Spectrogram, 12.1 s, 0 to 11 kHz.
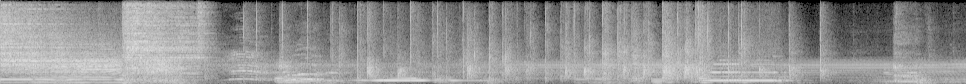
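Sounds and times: drums and cymbals: 0:00.0 - 0:02.9
bass guitar: 0:00.0 - 0:12.0
electric guitar: 0:00.0 - 0:12.0.

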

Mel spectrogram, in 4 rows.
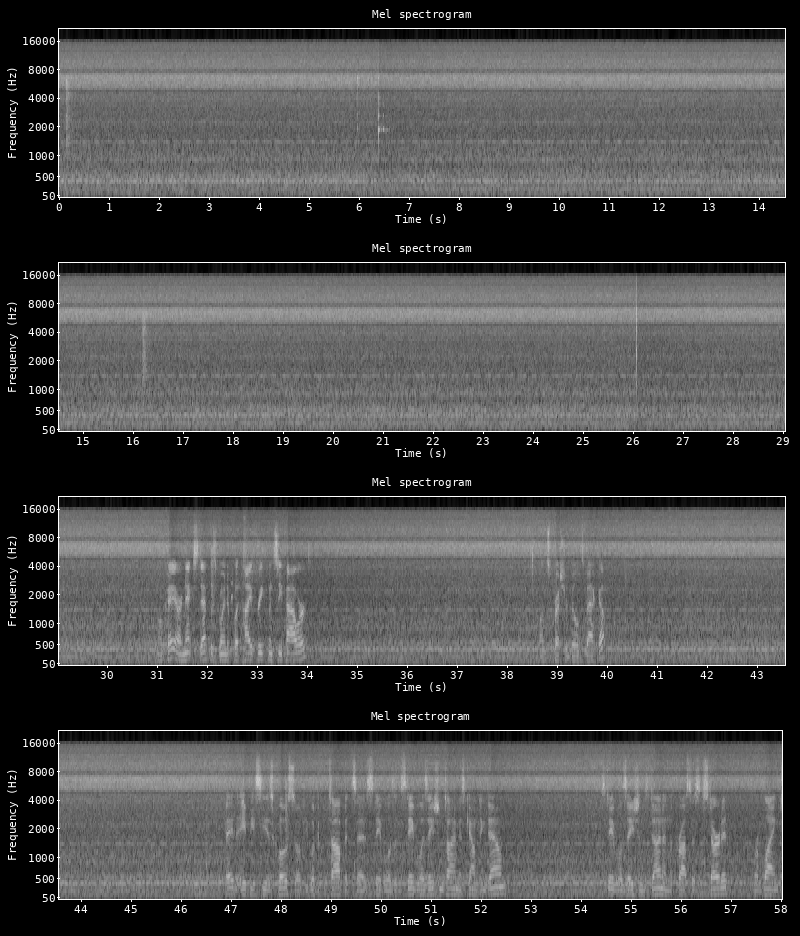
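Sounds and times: equipment hum with vacuum pump: 0:00.0 - 0:58.0.

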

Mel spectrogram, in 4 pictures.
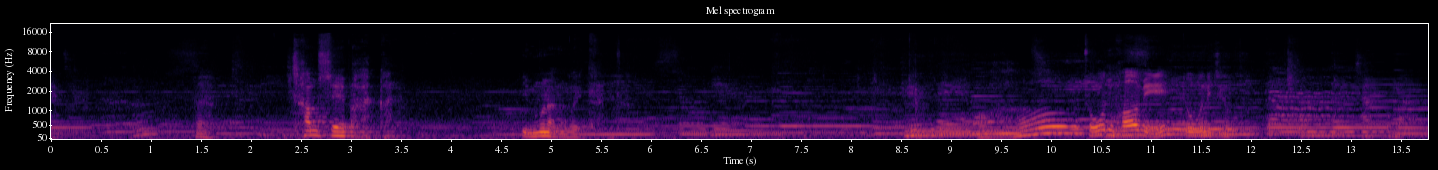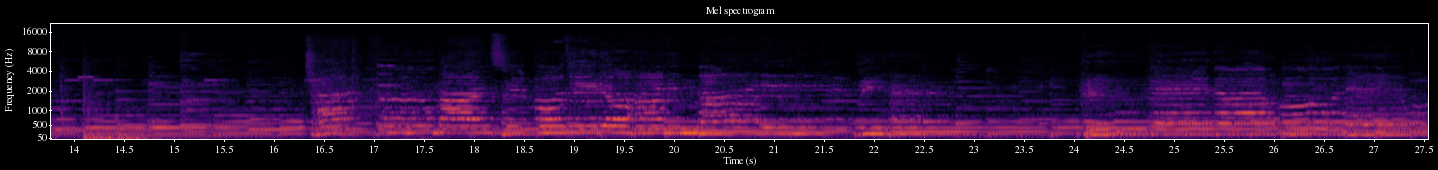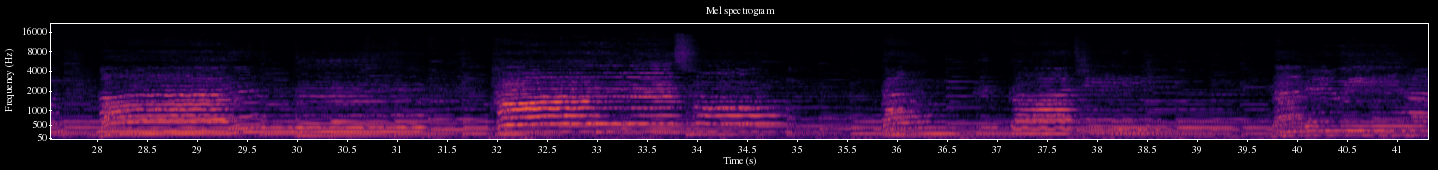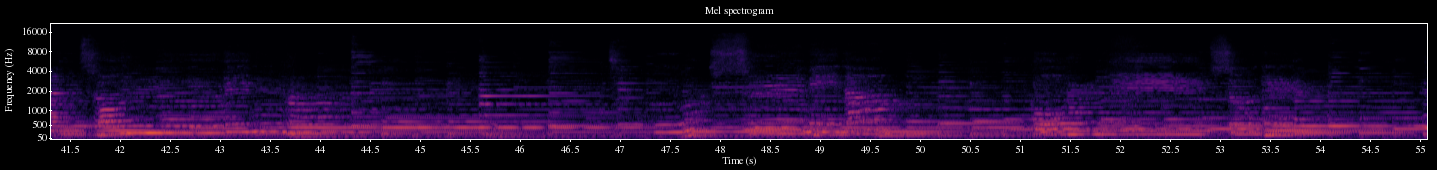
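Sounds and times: man and woman singing duet: 0:00.0 - 0:02.2, 0:04.6 - 0:14.1, 0:15.6 - 0:44.9, 0:46.9 - 0:55.0
acoustic guitars: 0:00.0 - 0:55.0.

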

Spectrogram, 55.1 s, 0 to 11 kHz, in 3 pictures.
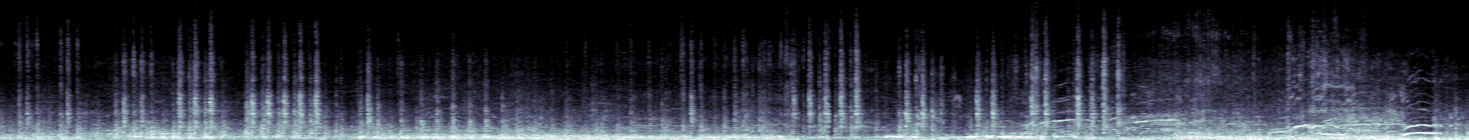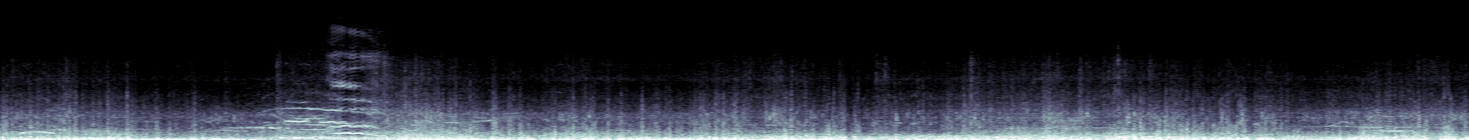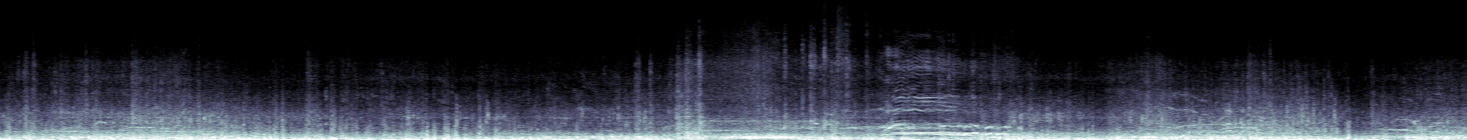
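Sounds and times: roller coaster train on track: 0:00.0 - 0:55.0
wind buffeting microphone: 0:00.0 - 0:55.0
riders screaming: 0:12.8 - 0:19.2, 0:20.9 - 0:24.5, 0:45.3 - 0:49.8.

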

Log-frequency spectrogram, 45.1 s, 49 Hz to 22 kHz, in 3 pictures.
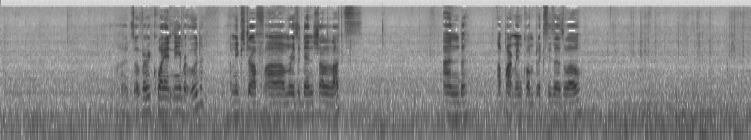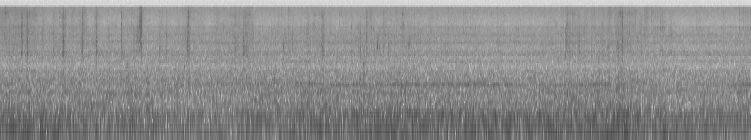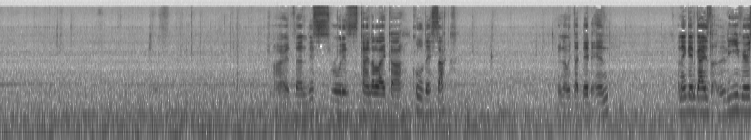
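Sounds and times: car engine and tyres rumbling: 0:00.0 - 0:45.0.

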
